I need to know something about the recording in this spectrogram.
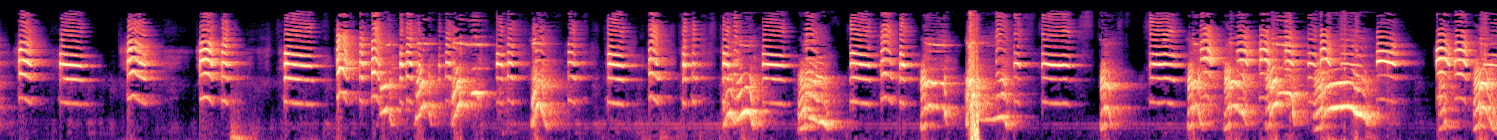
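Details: Long spell of Siberian Husky singing by Jasmine in a lyrical mood: rapid chattering, squeaky and warbled notes tumbling one after another, pitch sliding up and down, with only short gaps between phrases.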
